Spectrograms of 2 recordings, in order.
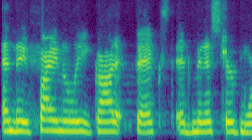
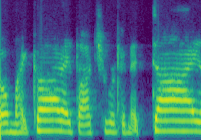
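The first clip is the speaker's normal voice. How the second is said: put-on sobbing voice. Retelling what Justin said at the hospital: imitating Justin sobbing. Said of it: "He was sobbing".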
